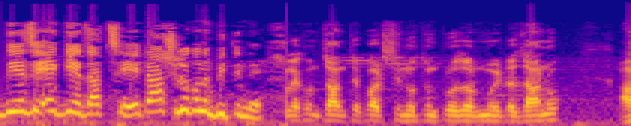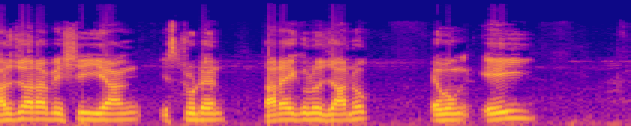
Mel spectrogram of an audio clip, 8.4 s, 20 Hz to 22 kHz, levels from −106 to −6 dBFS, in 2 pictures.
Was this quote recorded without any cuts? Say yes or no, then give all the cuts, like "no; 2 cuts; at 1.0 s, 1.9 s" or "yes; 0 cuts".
no; 1 cut; at 1.9 s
